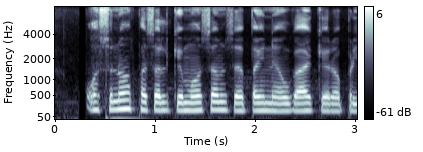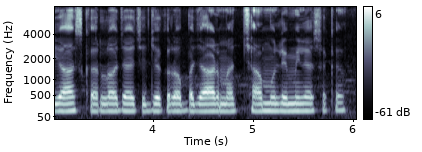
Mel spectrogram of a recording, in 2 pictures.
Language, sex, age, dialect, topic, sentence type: Maithili, male, 41-45, Angika, agriculture, statement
